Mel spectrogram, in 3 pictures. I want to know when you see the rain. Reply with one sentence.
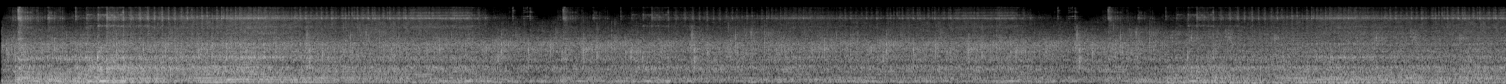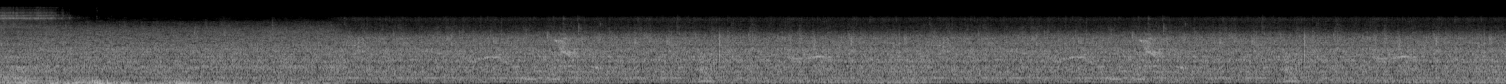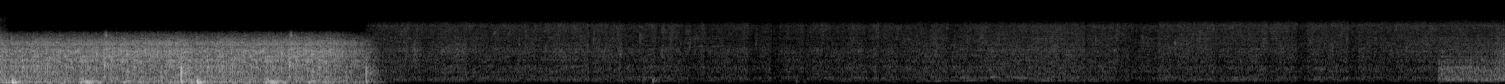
The rain can be heard from 0.0 to 45.1 s.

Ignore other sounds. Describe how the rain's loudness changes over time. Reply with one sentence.
The volume of the rain goes down.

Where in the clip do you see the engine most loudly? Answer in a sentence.
The volume of the engine peaks at 1 second.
